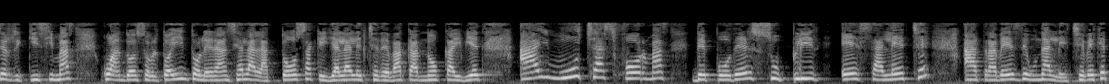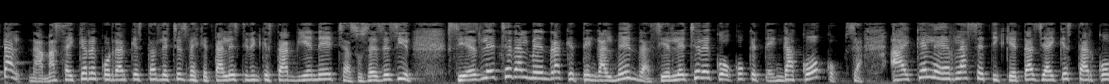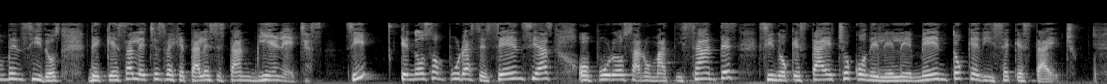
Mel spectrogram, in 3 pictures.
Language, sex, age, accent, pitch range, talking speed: Spanish, female, 40-59, Mexican, 200-255 Hz, 195 wpm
